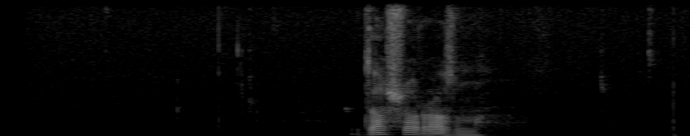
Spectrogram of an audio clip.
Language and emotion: Russian, neutral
